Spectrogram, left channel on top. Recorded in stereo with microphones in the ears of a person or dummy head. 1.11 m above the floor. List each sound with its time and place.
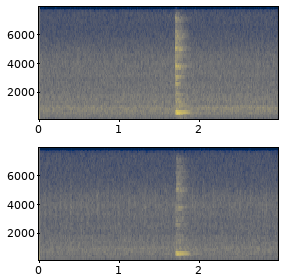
1.7 s a cowbell: 50° left (ahead or behind), 1.3 m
